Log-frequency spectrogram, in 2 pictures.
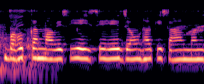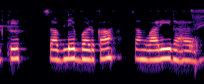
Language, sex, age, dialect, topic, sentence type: Chhattisgarhi, female, 18-24, Western/Budati/Khatahi, agriculture, statement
